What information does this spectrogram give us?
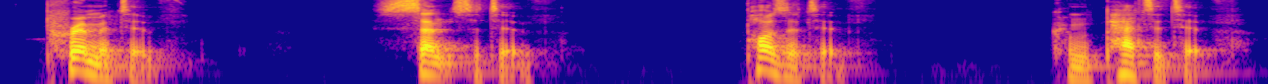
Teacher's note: next words ending in i t i v e for these words the stress will be on the third syllable from the end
